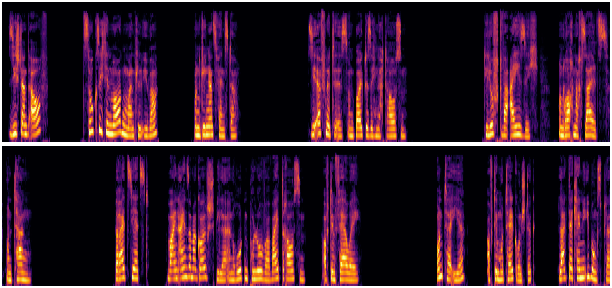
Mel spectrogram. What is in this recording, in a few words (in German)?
erzaehlung; LOFT VOICES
